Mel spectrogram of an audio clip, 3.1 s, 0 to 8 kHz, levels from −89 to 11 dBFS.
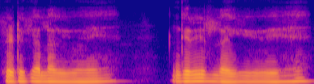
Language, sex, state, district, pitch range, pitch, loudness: Hindi, male, Uttar Pradesh, Saharanpur, 105-115 Hz, 110 Hz, -18 LUFS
